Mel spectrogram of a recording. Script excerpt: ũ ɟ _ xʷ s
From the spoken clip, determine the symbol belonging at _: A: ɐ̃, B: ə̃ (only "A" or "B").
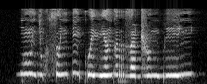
B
